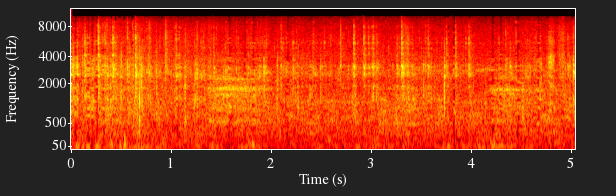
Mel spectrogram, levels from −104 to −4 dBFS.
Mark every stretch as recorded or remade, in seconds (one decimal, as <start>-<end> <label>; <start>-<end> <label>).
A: 0.0-5.0 recorded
